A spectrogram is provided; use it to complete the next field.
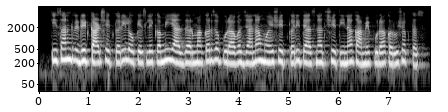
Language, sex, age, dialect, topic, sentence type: Marathi, female, 25-30, Northern Konkan, agriculture, statement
